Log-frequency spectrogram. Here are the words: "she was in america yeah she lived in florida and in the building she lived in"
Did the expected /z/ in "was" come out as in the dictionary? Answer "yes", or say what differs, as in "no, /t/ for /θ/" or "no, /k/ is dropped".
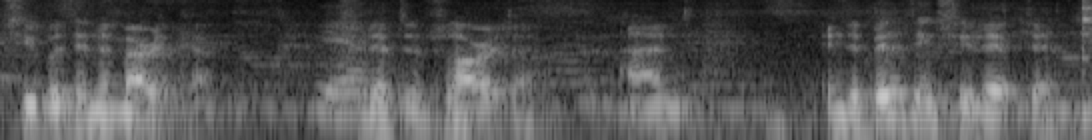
yes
